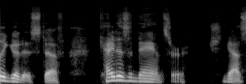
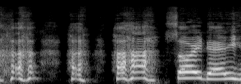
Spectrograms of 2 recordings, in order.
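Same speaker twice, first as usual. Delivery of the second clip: put-on toddler laughing while crying, higher and louder; 11 semitones higher, 7 dB louder than usual. Retelling how a daughter apologized after juice spilled: imitating Kenna laughing through tears. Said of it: "and tears still coming, she goes".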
